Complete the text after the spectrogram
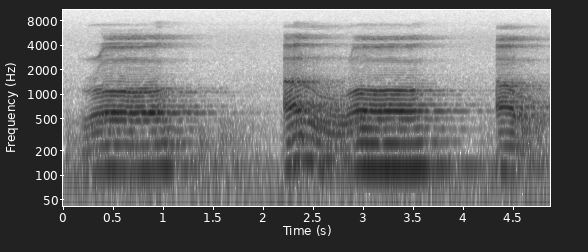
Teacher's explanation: huruf ra selain dia dibaca tebal ketika bertanda fathah dan dhamma, dan dia juga digetarkan tidak melebihi 2 getaran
